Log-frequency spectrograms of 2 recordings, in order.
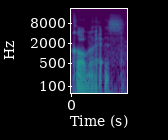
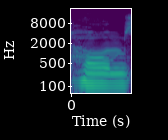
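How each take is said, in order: First: The name is said as Gomez. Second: The name is said as Holmes. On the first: The speaker calls it wrong. "not uh, Gomez" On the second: The speaker calls it right. "it is Holmes"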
